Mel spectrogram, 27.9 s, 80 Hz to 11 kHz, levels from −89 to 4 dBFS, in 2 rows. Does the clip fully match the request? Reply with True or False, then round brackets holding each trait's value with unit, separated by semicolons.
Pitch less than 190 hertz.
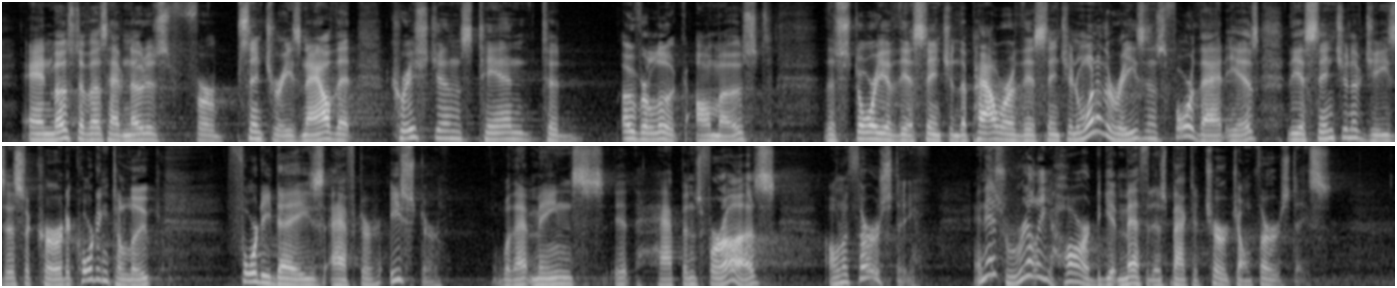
True (140 Hz)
